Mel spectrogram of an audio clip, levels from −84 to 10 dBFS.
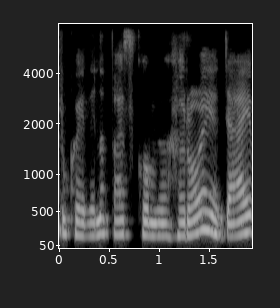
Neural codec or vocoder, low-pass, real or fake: codec, 16 kHz, 2 kbps, X-Codec, HuBERT features, trained on balanced general audio; 7.2 kHz; fake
